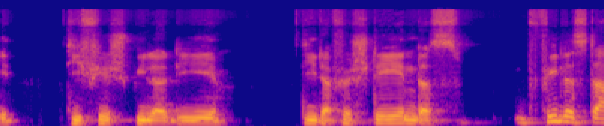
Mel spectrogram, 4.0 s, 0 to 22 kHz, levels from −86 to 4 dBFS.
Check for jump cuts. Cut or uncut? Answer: uncut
